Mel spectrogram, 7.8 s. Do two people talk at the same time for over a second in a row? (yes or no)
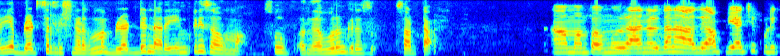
no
